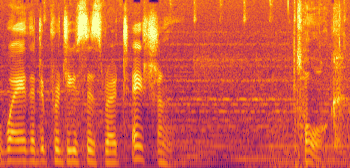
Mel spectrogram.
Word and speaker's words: torque: Jacob, rhyming with fork, what is a force applied in such a way that it produces rotation? Torque.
